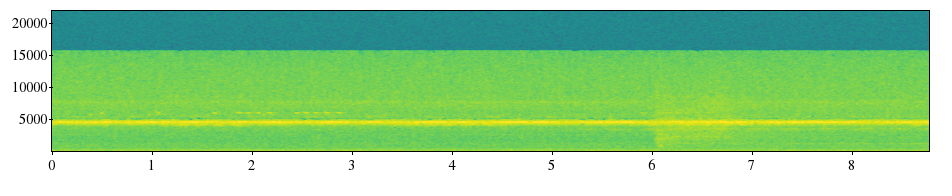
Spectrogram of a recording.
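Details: Autumn insects calling in pitch darkness in Japan: a continuous high, thin ringing trill without pause, a low background murmur, and a brief sharp rustling burst near the six-second mark.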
